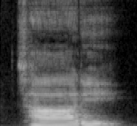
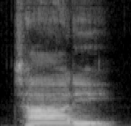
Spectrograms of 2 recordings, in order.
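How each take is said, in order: Both takes have the same delivery.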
